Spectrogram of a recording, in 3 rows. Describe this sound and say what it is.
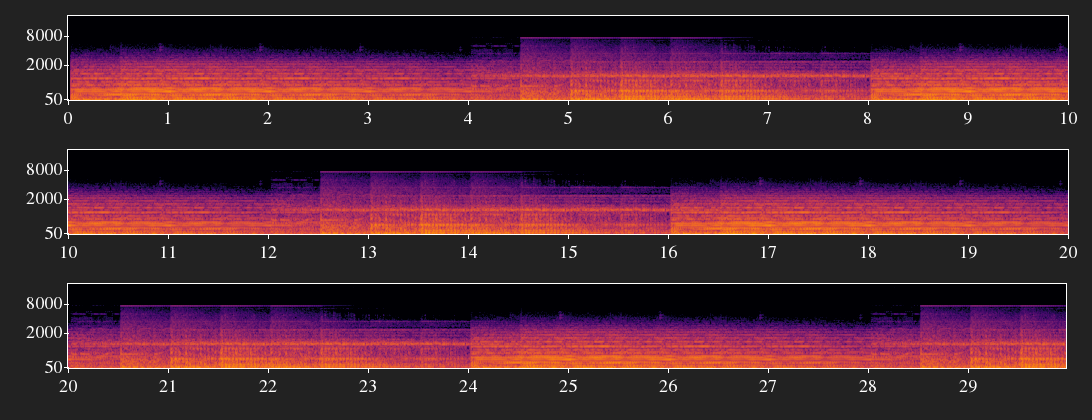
Soundscapes > Synthetic / Artificial
Looppelganger #184 | Dark Ambient Sound
Use this as background to some creepy or horror content.
Sci-fi, Weird, Silent, Ambience, Gothic, Survival, Horror, Ambient, Underground, Soundtrack, Noise, Drone, Darkness, Games, Hill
